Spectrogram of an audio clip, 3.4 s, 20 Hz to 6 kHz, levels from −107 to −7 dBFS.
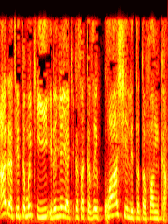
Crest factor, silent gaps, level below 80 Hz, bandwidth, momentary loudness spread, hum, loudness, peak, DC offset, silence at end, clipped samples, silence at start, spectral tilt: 16 dB; none; -66 dBFS; 5.8 kHz; 6 LU; none; -20 LUFS; -4 dBFS; under 0.1%; 0 s; under 0.1%; 0 s; -5 dB/octave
